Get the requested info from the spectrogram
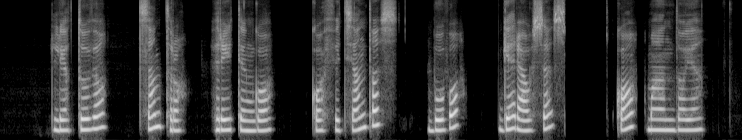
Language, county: Lithuanian, Šiauliai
